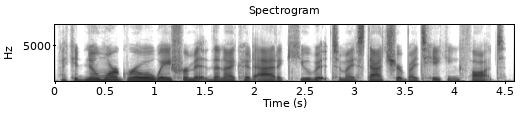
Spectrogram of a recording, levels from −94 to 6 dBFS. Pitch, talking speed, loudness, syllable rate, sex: 185 Hz, 260 wpm, -18 LUFS, 5.7 syllables/s, female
